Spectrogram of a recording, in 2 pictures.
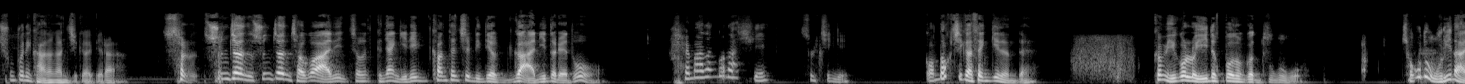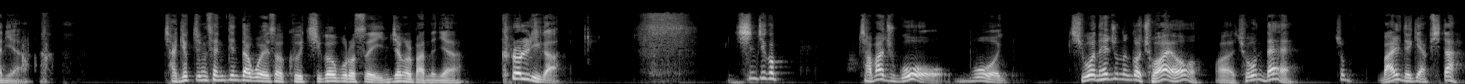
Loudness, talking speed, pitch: -17 LUFS, 265 characters per minute, 115 Hz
